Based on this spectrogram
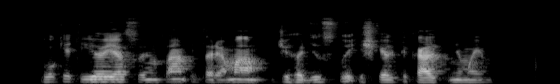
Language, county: Lithuanian, Kaunas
